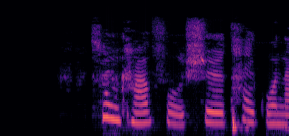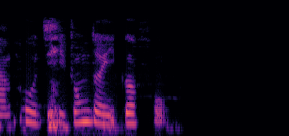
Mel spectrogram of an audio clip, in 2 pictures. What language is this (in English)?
Chinese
